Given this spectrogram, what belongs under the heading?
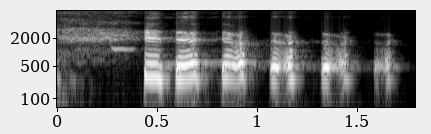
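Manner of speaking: high knowing cackle; burst of laughter. Real, not acted. Laughing at innuendo.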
